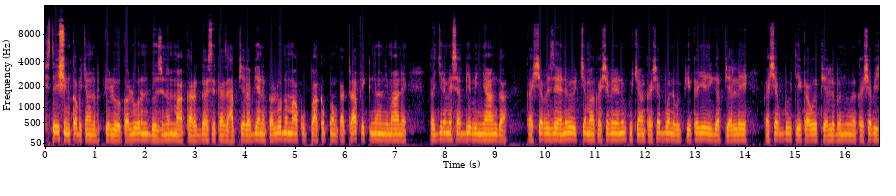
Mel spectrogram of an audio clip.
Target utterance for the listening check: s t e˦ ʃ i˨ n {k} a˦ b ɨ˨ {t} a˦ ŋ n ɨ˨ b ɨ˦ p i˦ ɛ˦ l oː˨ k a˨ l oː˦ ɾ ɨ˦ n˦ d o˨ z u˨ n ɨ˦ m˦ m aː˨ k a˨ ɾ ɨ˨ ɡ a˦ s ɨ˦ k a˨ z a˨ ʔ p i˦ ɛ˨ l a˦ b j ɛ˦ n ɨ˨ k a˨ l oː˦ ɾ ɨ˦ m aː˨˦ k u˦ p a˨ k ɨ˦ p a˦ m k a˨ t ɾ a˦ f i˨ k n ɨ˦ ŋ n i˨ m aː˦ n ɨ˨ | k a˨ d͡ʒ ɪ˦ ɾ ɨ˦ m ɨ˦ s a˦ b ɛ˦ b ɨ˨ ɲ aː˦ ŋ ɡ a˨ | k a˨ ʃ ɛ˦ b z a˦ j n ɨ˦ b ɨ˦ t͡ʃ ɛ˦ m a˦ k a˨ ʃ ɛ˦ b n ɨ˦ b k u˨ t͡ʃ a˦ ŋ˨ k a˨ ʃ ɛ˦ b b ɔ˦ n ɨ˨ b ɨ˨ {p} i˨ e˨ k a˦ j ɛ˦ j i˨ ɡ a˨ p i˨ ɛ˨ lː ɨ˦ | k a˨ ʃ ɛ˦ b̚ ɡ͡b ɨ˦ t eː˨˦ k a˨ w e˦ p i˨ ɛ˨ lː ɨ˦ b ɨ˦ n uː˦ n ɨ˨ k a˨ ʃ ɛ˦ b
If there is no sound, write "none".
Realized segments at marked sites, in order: k, t͡ʃ, p

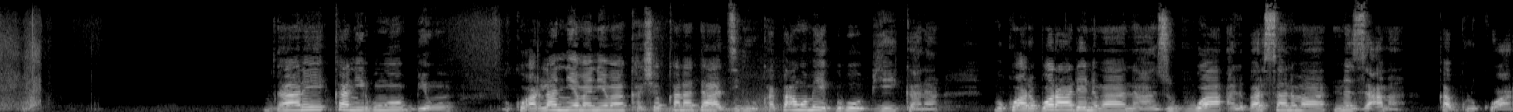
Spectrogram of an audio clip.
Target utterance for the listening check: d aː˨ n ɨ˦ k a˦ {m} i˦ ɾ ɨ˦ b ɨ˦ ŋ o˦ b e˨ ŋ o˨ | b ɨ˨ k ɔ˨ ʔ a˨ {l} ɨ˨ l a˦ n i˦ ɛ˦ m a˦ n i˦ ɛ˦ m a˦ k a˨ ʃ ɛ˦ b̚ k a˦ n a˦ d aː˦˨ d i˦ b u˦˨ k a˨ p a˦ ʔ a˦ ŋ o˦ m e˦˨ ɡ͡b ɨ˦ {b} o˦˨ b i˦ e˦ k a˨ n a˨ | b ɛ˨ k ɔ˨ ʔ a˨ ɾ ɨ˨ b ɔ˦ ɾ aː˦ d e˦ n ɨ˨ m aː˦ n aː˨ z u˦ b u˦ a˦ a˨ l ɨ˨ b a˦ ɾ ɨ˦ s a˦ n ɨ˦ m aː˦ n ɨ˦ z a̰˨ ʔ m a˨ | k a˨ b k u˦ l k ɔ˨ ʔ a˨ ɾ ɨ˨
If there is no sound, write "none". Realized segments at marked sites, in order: n, ɾ, b

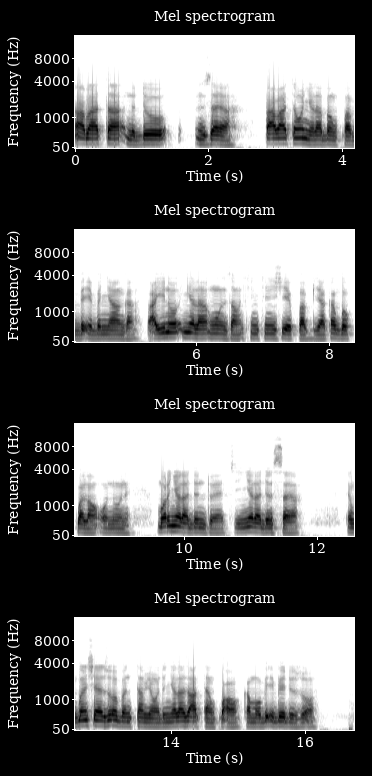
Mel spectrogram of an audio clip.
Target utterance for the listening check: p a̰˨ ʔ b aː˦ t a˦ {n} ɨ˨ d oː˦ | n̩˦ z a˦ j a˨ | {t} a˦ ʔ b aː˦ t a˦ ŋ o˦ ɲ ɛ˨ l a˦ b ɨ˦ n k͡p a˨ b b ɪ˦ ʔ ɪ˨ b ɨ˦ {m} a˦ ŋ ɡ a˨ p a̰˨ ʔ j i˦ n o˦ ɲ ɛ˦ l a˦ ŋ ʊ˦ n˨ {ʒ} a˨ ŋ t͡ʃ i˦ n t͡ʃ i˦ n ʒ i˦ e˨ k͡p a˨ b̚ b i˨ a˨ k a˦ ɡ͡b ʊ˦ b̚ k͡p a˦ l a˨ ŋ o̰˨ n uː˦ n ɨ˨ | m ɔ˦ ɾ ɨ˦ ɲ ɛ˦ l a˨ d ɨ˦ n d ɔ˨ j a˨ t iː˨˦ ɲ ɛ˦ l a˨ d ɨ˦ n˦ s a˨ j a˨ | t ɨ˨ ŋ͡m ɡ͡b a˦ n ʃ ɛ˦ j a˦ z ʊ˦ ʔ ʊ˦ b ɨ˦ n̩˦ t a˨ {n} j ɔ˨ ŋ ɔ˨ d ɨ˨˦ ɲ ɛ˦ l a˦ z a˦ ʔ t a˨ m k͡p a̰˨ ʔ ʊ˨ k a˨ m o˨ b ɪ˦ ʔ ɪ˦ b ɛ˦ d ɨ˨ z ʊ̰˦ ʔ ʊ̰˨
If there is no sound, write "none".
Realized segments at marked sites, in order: n, p, ɲ, z, m

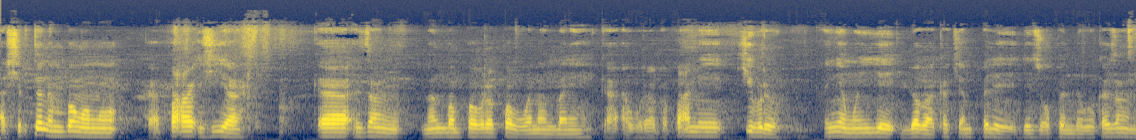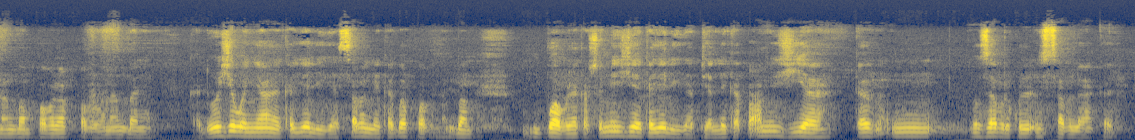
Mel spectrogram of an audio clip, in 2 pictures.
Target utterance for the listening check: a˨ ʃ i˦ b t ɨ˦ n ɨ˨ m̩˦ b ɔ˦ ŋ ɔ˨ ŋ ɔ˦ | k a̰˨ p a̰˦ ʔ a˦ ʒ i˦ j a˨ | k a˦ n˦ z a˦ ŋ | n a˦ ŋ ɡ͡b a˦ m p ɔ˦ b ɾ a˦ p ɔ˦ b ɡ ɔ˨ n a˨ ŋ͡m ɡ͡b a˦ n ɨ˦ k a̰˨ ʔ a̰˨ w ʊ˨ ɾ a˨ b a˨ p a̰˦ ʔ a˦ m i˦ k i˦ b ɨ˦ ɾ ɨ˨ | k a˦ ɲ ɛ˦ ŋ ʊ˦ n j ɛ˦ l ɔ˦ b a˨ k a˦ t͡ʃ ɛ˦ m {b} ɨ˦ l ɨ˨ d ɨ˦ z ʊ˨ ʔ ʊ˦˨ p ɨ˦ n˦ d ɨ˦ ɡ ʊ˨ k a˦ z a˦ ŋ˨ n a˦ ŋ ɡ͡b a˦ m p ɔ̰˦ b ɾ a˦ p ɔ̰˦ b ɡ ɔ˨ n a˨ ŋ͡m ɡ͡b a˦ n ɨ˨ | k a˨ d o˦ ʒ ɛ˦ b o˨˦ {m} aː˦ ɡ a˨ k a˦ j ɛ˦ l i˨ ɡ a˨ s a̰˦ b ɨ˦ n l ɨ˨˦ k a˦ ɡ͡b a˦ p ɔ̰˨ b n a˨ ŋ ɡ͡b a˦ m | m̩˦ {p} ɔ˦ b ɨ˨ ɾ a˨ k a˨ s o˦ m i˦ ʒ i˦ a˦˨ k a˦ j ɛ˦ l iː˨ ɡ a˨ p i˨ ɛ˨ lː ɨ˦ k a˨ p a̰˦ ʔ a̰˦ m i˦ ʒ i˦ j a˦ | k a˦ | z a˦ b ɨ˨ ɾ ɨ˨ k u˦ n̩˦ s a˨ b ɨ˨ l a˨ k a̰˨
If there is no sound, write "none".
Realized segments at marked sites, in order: p, ɲ, p

